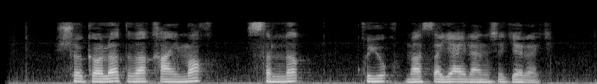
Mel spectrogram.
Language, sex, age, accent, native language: Uzbek, male, under 19, Farg'ona, Uzbek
